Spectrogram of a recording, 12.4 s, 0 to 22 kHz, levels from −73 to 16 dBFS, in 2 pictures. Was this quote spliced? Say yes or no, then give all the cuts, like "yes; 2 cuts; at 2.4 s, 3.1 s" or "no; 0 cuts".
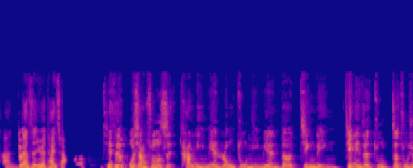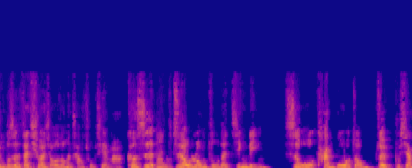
yes; 1 cut; at 8.1 s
